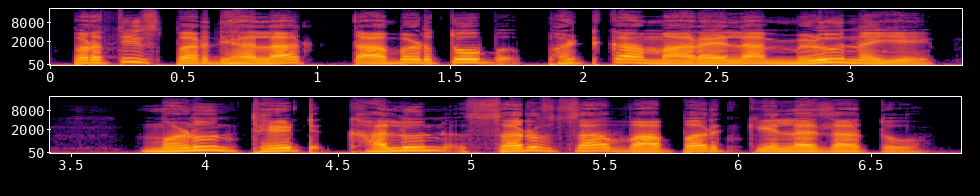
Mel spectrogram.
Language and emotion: Marathi, neutral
